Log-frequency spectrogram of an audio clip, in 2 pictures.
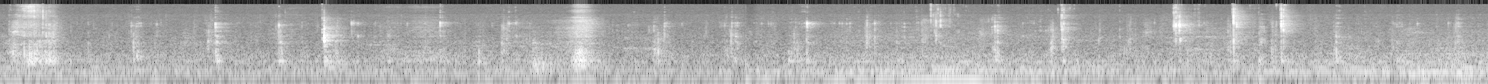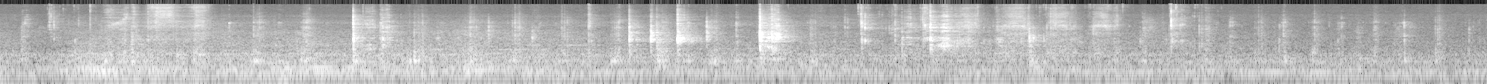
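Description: Close-up chewing and biting of momo dumplings and chatpatey. A metal spoon clicks against the plates and bowl now and then, more often in the second half.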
